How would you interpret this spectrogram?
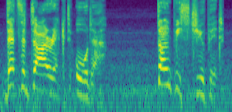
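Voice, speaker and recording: An actress playing a stern, protective young soldier in a video game, speaking bluntly and with command. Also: female voice, medium pitch, big pitch swings, moderate pace, bright, forceful tone, a little hiss or hum.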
